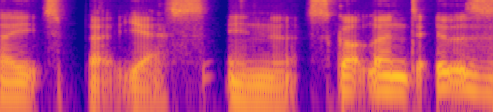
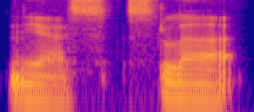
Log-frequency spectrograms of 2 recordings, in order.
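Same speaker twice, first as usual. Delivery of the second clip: ordinary talk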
